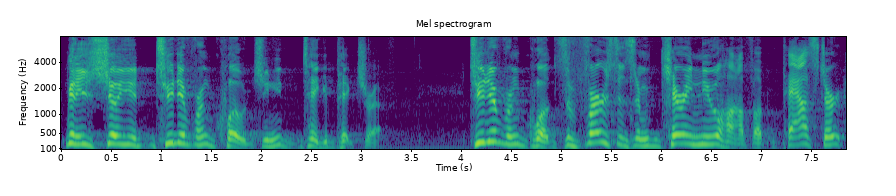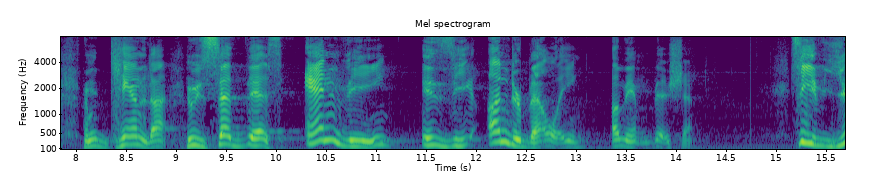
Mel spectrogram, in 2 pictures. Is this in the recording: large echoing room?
yes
